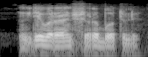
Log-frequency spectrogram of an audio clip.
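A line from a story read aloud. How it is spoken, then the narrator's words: Plain. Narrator (Russian): спросил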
